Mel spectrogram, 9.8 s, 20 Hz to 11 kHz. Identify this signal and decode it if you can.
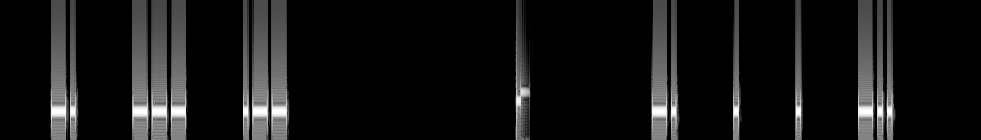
Morse code, heard as a keyed tone, about 25 wpm, spaced as for 12 wpm, 700 Hz. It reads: NOW NEED
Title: 4x Character Spacing - Top 200 Words - 25wpm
